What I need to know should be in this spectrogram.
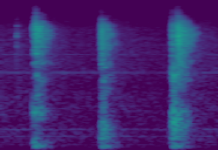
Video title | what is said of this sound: Easy Homemade Bread - How To Make Potato Bread - The Easiest Bread You'll Ever Make | If it gives you a little bit of a hollow sound, like when you thump a watermelon, you get that little hollow sound through it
